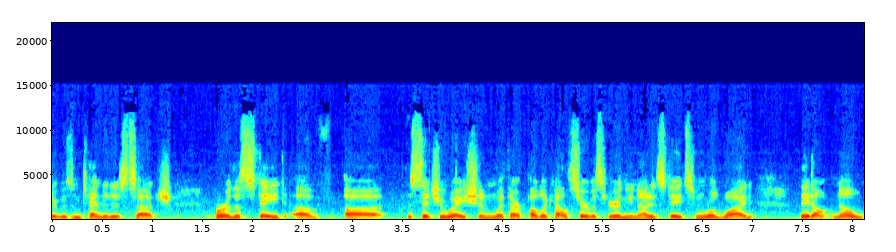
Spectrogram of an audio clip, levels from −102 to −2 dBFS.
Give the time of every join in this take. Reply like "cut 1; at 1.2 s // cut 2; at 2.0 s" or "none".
none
